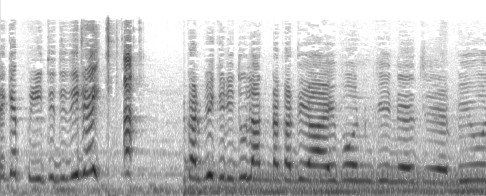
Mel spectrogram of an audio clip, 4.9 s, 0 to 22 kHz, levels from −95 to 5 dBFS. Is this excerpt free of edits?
no; 1 cut; at 1.9 s

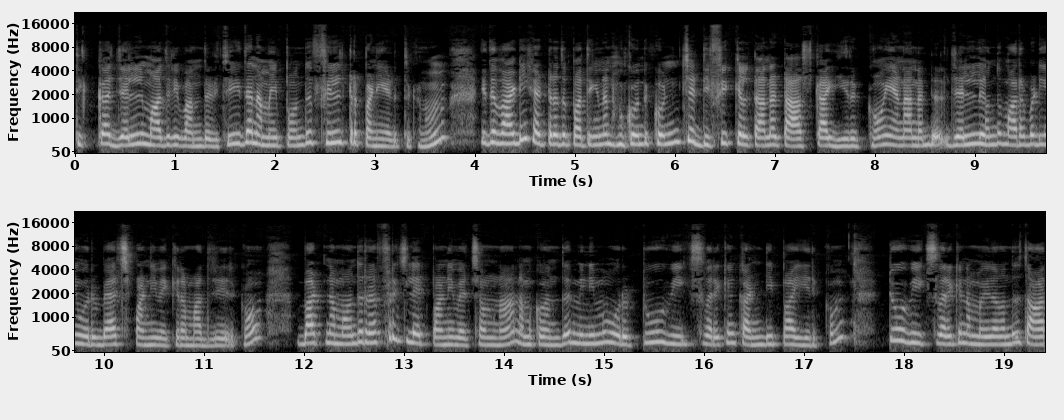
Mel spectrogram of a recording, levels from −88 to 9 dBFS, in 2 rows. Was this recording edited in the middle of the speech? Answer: yes; 1 cut; at 9.1 s

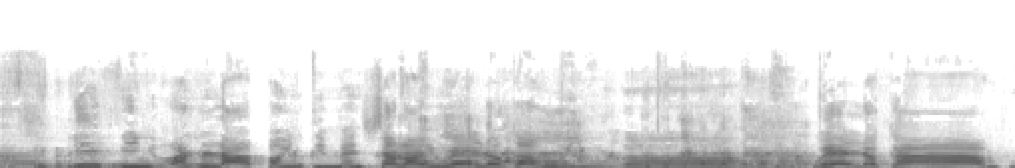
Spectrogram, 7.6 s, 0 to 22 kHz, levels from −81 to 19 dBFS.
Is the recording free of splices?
yes; 0 cuts

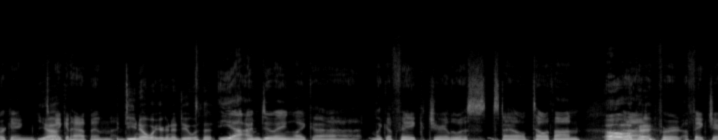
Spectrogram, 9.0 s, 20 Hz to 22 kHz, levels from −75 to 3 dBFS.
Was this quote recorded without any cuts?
no; 1 cut; at 1.5 s

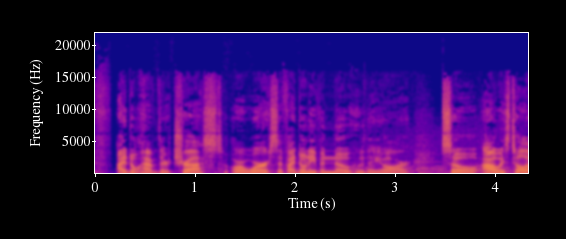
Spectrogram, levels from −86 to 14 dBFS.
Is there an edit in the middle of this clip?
yes; 1 cut; at 3.4 s

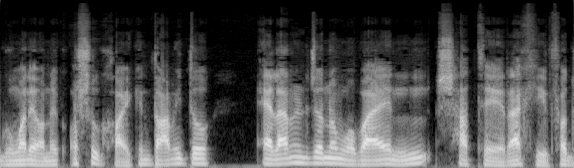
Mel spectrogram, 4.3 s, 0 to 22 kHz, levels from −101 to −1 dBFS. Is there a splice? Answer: no; 0 cuts

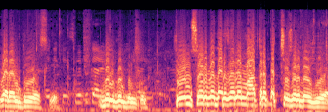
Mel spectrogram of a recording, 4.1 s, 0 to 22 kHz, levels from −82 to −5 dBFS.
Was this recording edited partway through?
no; 0 cuts

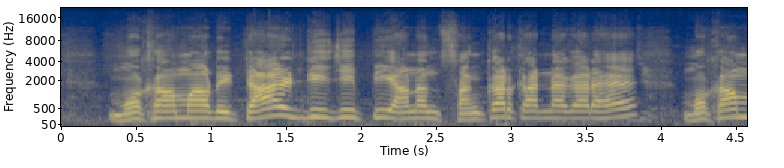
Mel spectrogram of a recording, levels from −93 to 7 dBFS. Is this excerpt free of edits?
yes; 0 cuts

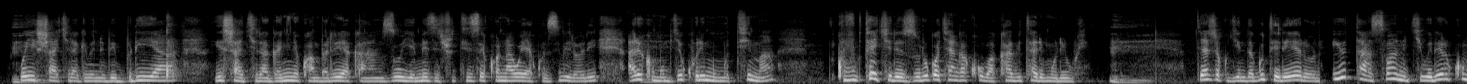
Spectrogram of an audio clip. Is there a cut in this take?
yes; 1 cut; at 13.2 s

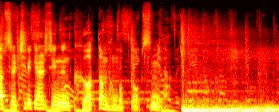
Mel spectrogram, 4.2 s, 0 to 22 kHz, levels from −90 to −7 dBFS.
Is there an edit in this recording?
yes; 1 cut; at 2.7 s

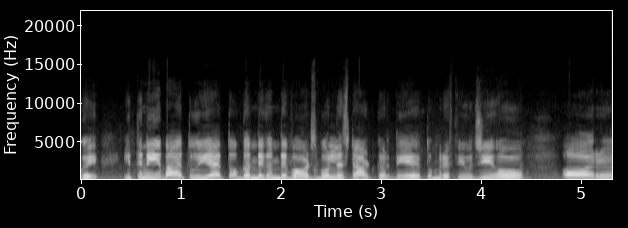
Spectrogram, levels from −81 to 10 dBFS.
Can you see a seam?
no; 0 cuts

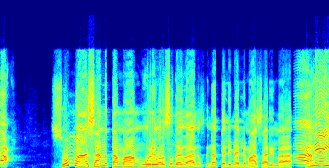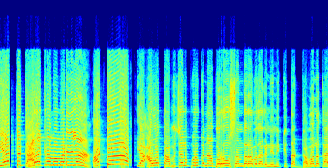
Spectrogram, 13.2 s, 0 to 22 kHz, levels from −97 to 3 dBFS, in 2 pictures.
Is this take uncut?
no; 1 cut; at 5.9 s

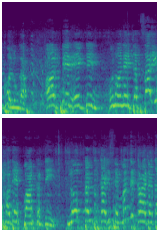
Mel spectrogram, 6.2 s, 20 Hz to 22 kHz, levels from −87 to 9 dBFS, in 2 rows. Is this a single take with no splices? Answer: no; 1 cut; at 4.2 s

